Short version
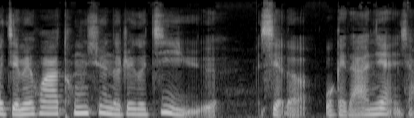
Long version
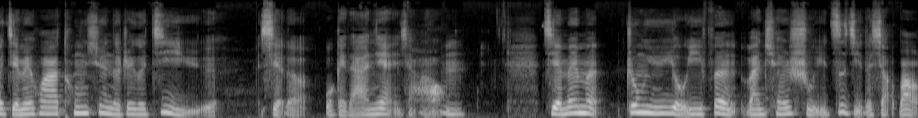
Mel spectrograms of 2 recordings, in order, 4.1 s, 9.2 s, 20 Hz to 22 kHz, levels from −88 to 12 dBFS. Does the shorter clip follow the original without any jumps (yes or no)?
yes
